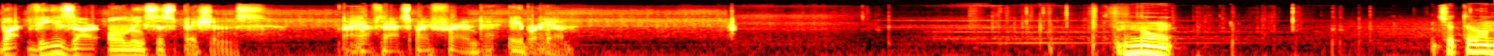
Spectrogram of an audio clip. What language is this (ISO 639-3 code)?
rus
